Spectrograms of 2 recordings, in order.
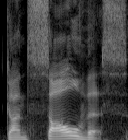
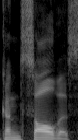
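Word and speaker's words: Gonçalves: Gonalvis. Okay, so the C is an S. I'm sorry. My mistake. Gonalis. C is an S sound. All right. Gonolvus.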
